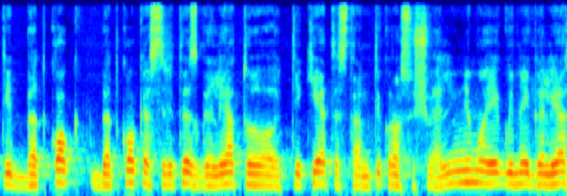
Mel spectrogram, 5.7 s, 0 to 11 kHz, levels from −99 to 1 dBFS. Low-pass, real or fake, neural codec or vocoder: 9.9 kHz; fake; codec, 24 kHz, 6 kbps, HILCodec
